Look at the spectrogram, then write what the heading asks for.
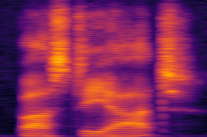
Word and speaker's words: Bastiat: our F and L careful sofa Tennessee Frederic Bastiat okay and you were pronounced to see but if it's like a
